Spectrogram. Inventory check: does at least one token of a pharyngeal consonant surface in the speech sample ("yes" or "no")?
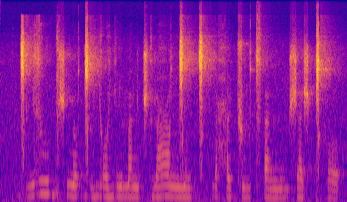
yes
